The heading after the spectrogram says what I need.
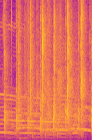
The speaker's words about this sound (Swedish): Hallå alla kära lyssnare. Jag tycker ni applåderar dåligt ute i studion.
